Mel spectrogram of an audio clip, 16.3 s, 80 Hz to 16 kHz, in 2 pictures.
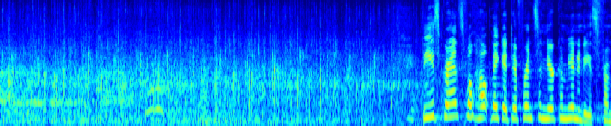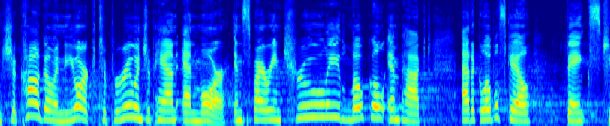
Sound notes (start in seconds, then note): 4.7 cheers and applause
